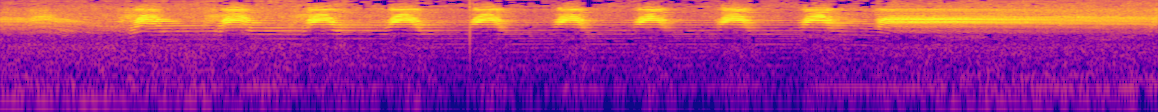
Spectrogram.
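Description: A cicada sings in harsh, buzzy pulses about twice a second, then slides into one continuous drone.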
